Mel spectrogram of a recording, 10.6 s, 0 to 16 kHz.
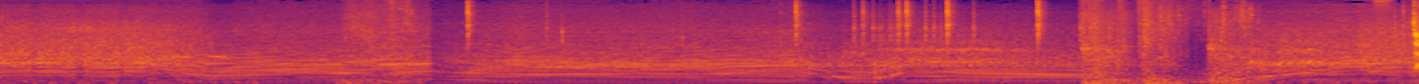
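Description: A car drifts across a rough road in Forza Horizon 2, its engine revving and sweeping up and down in pitch through repeated slides, loud and close, with a brief dip midway and a sharp surge near the end.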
